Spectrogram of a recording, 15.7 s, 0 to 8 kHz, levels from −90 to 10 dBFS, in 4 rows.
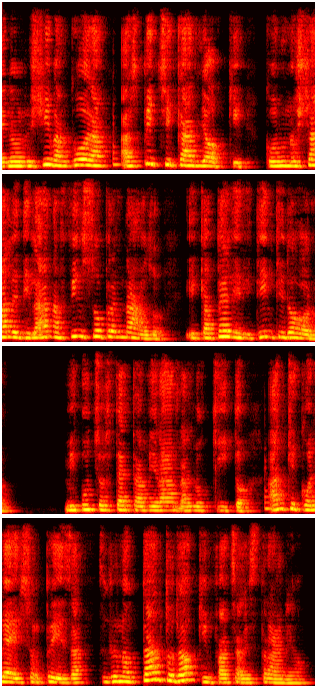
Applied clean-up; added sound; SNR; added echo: neural mask model DeepFilterNet 3.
